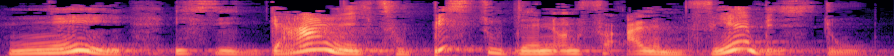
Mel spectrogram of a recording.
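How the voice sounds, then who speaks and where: A woman voicing a small, timid toy tiger who asks anxious, squeaky questions. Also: wildly swooping pitch, unhurried, exaggerated voice. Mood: puzzled.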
